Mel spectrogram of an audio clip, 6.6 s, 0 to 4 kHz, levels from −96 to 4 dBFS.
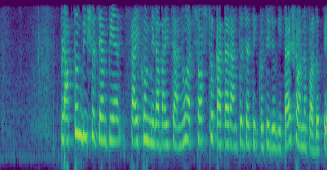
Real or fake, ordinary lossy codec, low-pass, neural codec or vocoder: fake; none; 3.6 kHz; vocoder, 44.1 kHz, 128 mel bands, Pupu-Vocoder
